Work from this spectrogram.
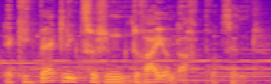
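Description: Actor as captive corporate manager, lowish male voice, businesslike, uneasy, audio drama, music underneath. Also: animated, moderate pace, close to an everyday voice. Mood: smug, factual. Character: captive pharma manager, matter-of-fact, uneasy under questioning. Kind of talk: scripted audio drama dialogue.

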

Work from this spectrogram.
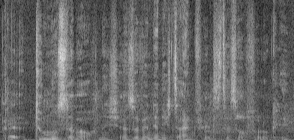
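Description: A man's voice: deep voice, little pitch movement, rapid-fire, creaky, over music. An actor playing a curt, evasive middle-aged ex-military man in an audio drama. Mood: dry, controlled. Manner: curt, dry, dismissive. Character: curt, controlling ex-military family friend, evasive. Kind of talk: naturalistic audio drama acting.

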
